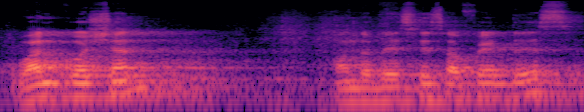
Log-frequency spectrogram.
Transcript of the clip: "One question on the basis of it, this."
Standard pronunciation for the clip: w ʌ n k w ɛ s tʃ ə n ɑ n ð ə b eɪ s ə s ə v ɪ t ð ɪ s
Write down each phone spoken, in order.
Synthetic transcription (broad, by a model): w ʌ n k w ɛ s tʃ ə n ɑ n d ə b eɪ s ə s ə p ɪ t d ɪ s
